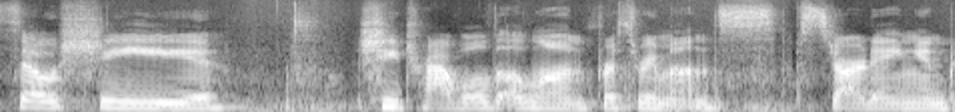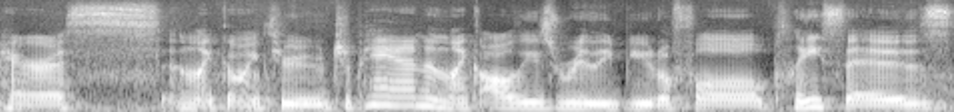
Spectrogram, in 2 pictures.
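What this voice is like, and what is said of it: Valley Girl accent. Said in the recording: “I can only do one accent, and it's Valley Girl, and you're listening to it right now”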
